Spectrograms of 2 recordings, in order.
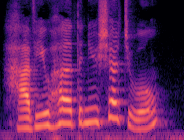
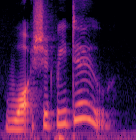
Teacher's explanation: listen to that rising intonation it goes up at the end because it's a question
